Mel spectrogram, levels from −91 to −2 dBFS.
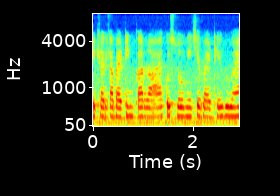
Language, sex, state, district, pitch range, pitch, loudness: Hindi, female, Chhattisgarh, Balrampur, 200-210 Hz, 205 Hz, -16 LUFS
